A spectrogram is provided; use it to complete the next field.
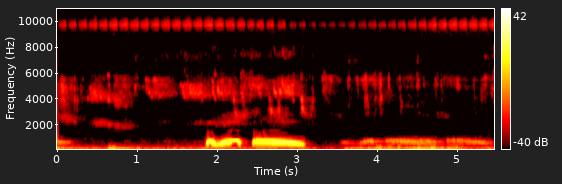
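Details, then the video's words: Cooing of a spotted dove, used to provoke rival doves: one loud phrase of a quavering double note then a drawn-out level coo, followed by softer, more distant cooing from other doves. "Chim cu gáy gù mở lên kích bổi cực hay"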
